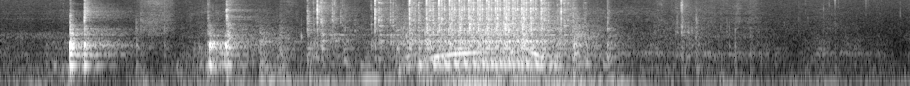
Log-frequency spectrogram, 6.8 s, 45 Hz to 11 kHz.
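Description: A Thor GE 0617C sewing machine with overly tight bobbin tension, heard as a couple of clicks followed by a brief whirring run of stitching, close by, with a person speaking softly nearby.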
